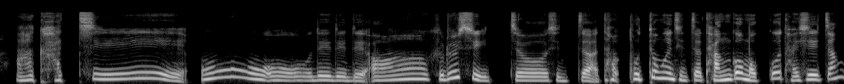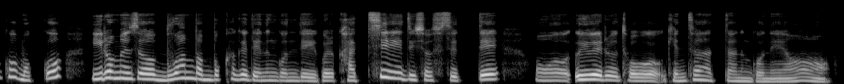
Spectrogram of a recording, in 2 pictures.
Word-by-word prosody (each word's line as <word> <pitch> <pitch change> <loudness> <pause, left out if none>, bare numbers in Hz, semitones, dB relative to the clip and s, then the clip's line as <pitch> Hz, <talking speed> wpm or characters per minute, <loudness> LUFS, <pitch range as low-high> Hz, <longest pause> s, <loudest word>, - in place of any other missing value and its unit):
아 195 +2 -2
같이. 245 - -1 0.2
어 290 +8 0 0.2
어 185 -5 0
네네네. 180 -4 -1
아 230 +7 +1
그럴 265 +9 +1
수 280 - +2
있죠 180 -1 -1
진짜. 165 -1 -3
더 195 - -4
보통은 265 +3 +2
진짜 200 -3 0
단 200 +5 +4
거 275 +1 +6
먹고 230 - +2
다시 205 +5 +2
짠 270 +8 -3
거 345 -3 -2
먹고 275 - 0 0.3
이러면서 265 -2 +4
무한 265 +9 +2
반복 220 -1 -1
하게 230 -1 +2
되는 185 -3 -3
건데 170 -1 -3
이걸 175 +3 -2
같이 270 - 0
드셨을 195 -4 -1 0.2
때 235 +3 +5 0.4
어 180 -1 -3
의외로 210 -3 +6
더 165 -2 0
괜찮았다는 165 -4 -4
거네요. 140 +2 -4
200 Hz, 240 characters per minute, -21 LUFS, 175-245 Hz, 0.4 s, 거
